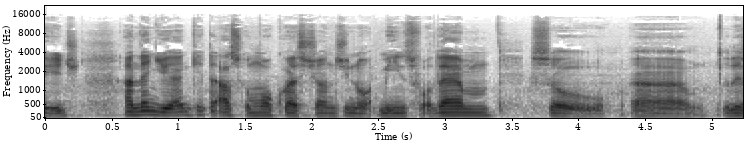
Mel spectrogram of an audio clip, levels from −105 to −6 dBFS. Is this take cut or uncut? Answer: cut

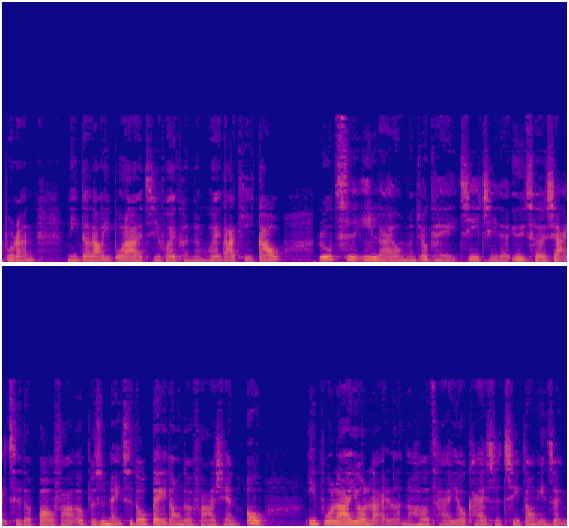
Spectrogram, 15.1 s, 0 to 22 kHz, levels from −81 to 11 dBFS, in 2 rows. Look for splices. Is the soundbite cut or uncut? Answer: cut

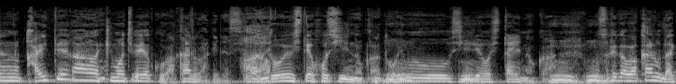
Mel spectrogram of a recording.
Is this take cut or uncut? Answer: cut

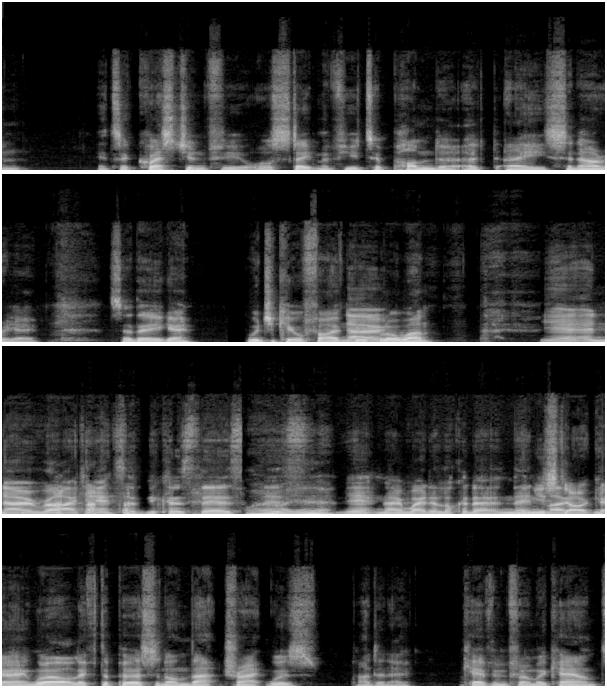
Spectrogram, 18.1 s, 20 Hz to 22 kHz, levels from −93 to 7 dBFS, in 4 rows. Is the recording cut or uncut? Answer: cut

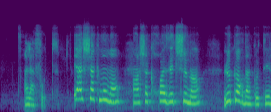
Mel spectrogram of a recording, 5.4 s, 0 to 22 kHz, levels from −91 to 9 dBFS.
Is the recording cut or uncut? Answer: cut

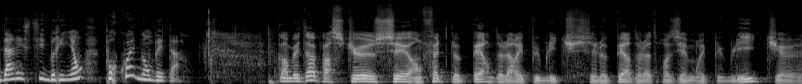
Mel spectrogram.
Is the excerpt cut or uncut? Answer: uncut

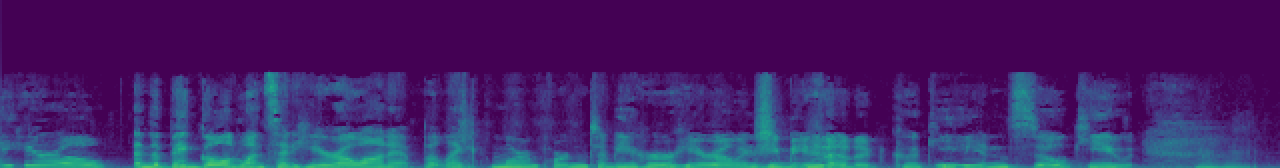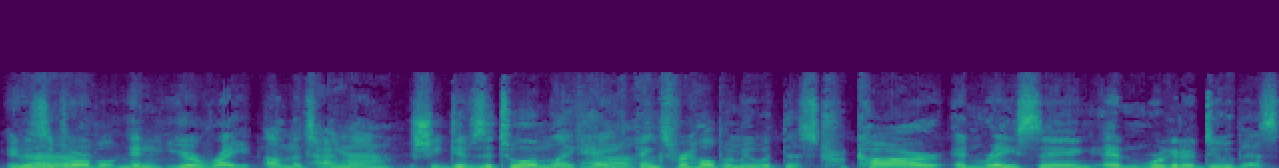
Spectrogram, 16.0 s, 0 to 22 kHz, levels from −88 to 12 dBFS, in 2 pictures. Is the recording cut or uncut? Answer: uncut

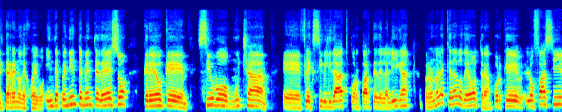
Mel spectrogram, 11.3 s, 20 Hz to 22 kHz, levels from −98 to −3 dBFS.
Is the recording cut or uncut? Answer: uncut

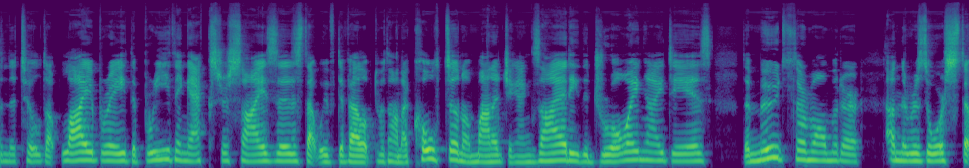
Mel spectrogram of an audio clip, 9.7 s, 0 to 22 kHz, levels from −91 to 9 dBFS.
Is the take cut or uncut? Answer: uncut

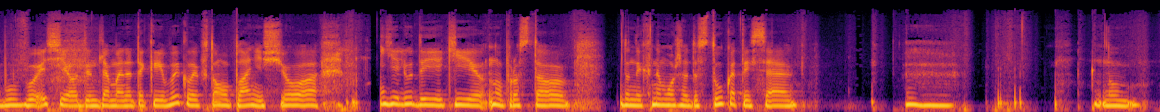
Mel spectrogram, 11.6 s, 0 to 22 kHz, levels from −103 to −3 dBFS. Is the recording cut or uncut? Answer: cut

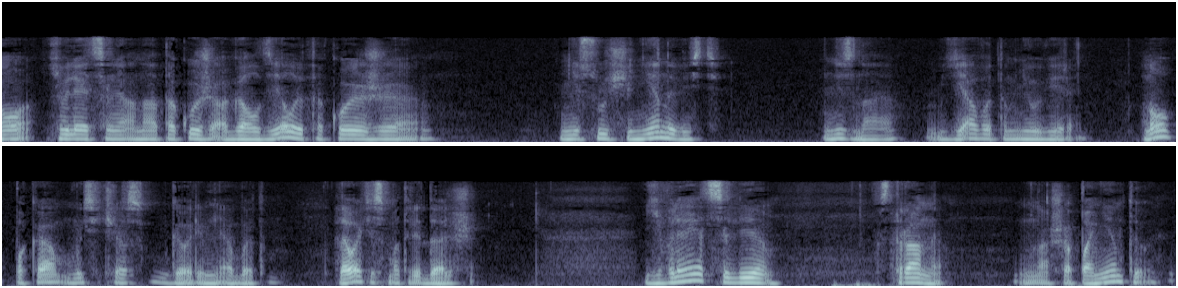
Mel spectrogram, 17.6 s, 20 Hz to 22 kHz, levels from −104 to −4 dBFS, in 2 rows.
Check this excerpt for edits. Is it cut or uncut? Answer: uncut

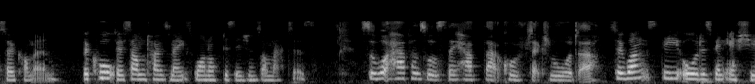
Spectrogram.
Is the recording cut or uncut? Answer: cut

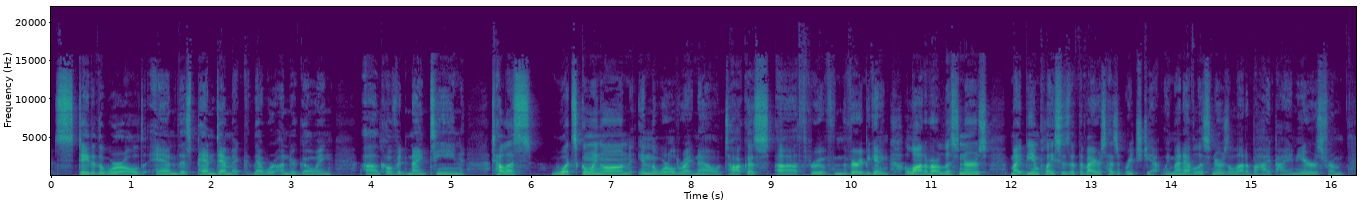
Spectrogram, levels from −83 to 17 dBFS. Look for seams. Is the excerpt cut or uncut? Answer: cut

